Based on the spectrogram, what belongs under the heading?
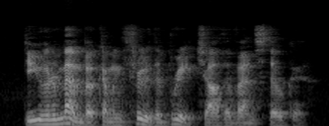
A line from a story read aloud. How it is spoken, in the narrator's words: McCabe asked with a cruel laugh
